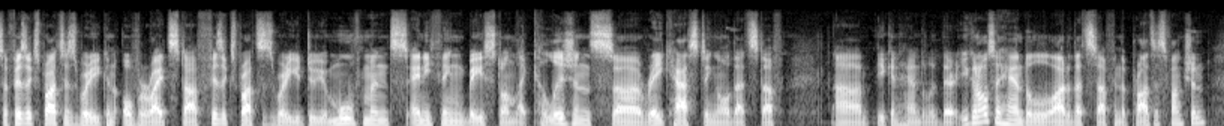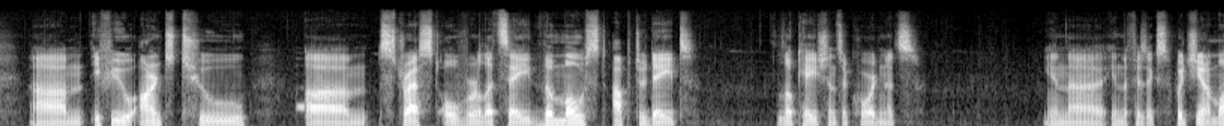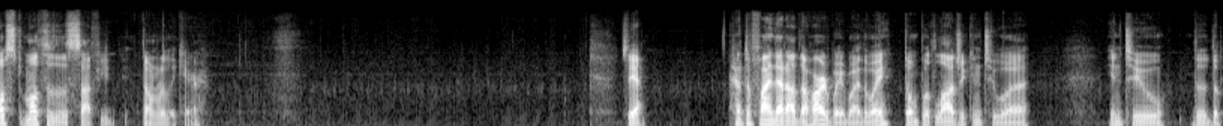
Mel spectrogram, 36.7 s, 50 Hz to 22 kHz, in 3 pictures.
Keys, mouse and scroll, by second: 2.9 middle click, 5.2 middle click, 5.9 middle click, 7.5 middle click, 11.9 middle click, 15.3 middle click, 16.7 middle click, 17.3 middle click, 18.0 middle click, 18.6 middle click, 19.2 middle click, 20.1 middle click, 20.2 right click, 21.1 middle click, 22.1 middle click, 23.1 middle click, 23.9 middle click, 24.7 middle click, 25.2 middle click, 25.9 middle click, 26.4 middle click, 27.4 middle click, 28.0 middle click, 30.3 middle click, 31.9 middle click, 33.1 middle click, 35.0-35.7 scroll down 2, 35.7 middle click.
